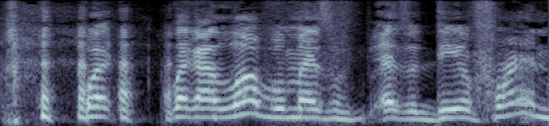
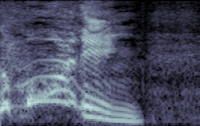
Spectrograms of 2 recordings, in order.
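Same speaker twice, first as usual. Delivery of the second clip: very high-pitched, fake-nice, put-on sweetness. Imitating the girl who greets everyone early: imitating a fake-nice morning greeting. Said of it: "and it's like".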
